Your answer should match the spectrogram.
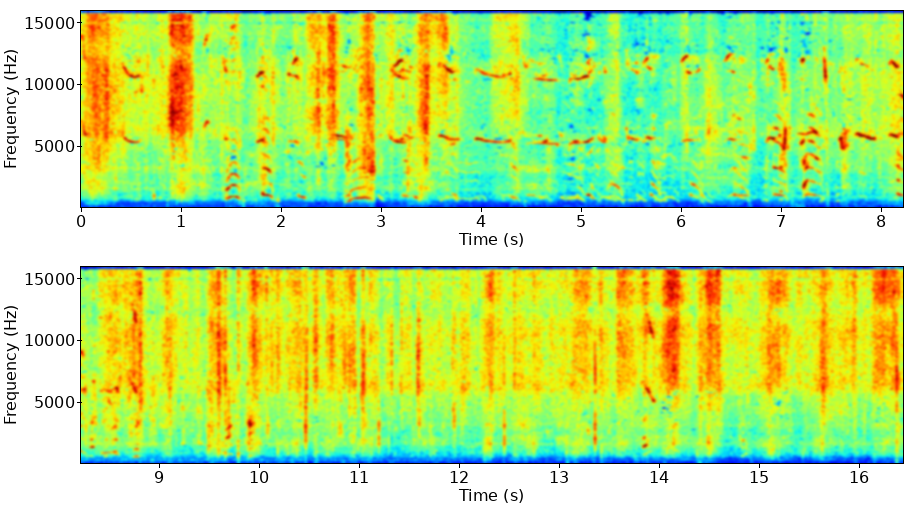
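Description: Bohemian Shepherd (Chodský pes) puppies whining and yipping in play: a quick run of short, high, rising-and-falling cries from about one second in to about nine seconds in, over scuffling and rustling of the dogs in the grass.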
